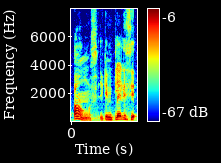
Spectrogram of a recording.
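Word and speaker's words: onze: how do we spell ons you can clearly see ons here is spelled o n z e ons do is spelled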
